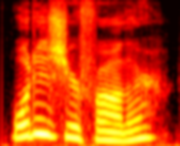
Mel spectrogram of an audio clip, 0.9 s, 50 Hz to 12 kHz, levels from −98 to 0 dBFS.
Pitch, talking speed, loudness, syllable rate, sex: 250 Hz, 265 wpm, -13 LUFS, 6.6 syllables/s, female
